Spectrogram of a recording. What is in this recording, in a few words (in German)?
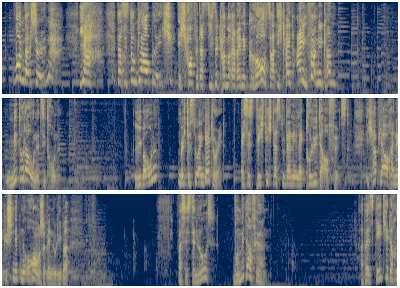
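Synchron amerikanische Serie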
